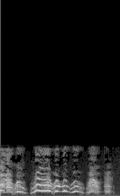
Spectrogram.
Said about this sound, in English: Hey, I think he likes you, Lou. Particularly my leg. Down, boy. Bad dog.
